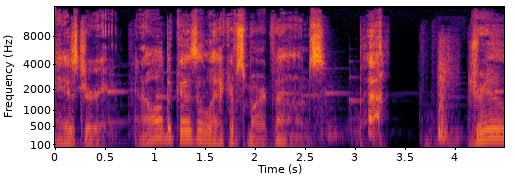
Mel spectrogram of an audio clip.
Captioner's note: chuckles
